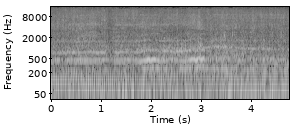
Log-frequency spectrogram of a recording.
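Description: Bomb Moto B2 electric dirt bike under way: a steady motor whine with its chain drive, the pitch wavering a little with the throttle, over a low rumble of wind on the microphone.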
